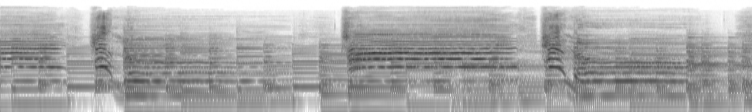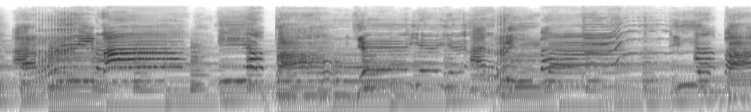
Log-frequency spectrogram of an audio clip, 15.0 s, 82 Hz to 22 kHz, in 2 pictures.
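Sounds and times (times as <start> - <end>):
grand piano accompaniment: 0.0 - 15.0
woman singing: 12.1 - 15.0.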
